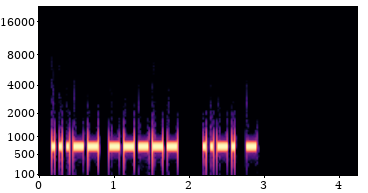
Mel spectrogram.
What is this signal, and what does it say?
Morse code, heard as a keyed tone, about 25 wpm, 700 Hz. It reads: 30 FT
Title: Practice QSO - Exchange 2 - Info - 25wpm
